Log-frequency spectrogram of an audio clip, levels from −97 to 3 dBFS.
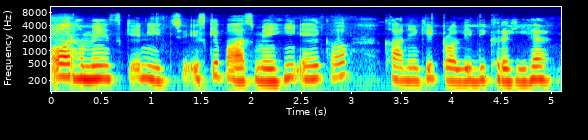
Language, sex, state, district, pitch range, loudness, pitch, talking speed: Hindi, female, Haryana, Rohtak, 185-220 Hz, -18 LUFS, 195 Hz, 175 wpm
